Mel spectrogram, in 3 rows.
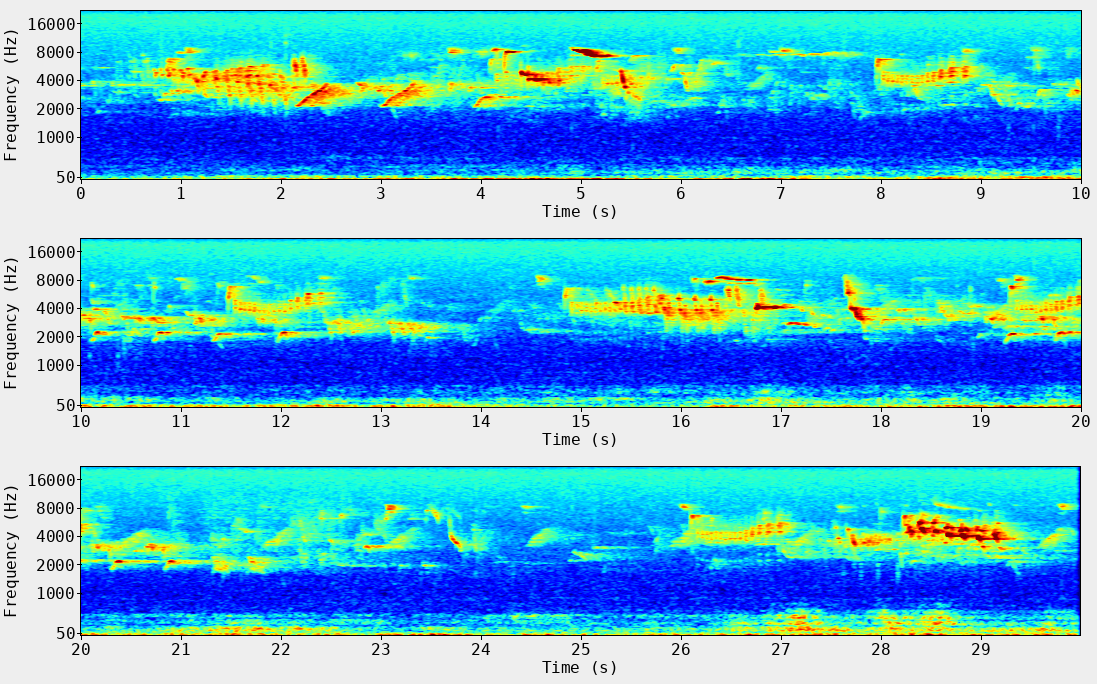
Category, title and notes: Soundscapes > Nature
250418 11h11 Gergueil Forest Ambience ORTF
Subject : Ambience of a Forrest area WWN from Gergueil. Date YMD : 2025 04 18 11h11 Location : Gergueil France. GPS = 47.24638526182666, 4.804916752904791 Hardware : Tascam FR-AV2, Rode NT5 in a ORTF configuration with WS8 windshield Weather : Half cloudy grey, half sunshine, a little chilly in a t-shirt but ok. (12°ish?) Little to no wind. Processing : Trimmed and Normalized in Audacity. Probably some fade in/out.
2025, 21410, april, Birds, Bourgogne-Franche-Comte, cote-dor, Countryside, Cte-dOr, Field-recording, Forest, FR-AV2, Gergueil, Nature, NT5, Peaceful, Rode, spring, Tascam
